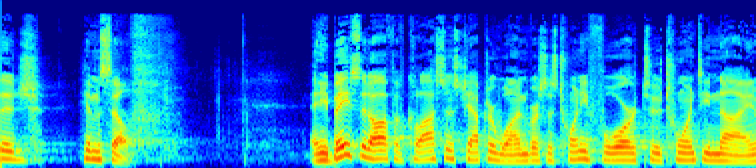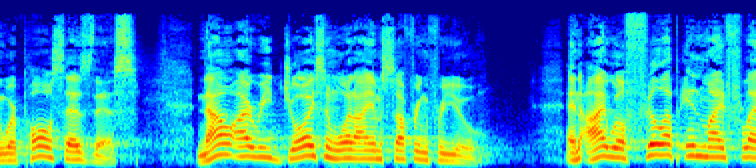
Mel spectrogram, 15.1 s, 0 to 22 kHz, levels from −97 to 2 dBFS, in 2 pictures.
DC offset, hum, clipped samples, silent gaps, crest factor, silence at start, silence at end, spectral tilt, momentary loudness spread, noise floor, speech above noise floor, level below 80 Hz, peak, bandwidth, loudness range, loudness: under 0.1%; none; under 0.1%; none; 18 dB; 0 s; 0 s; -6 dB/octave; 11 LU; -65 dBFS; 45 dB; -68 dBFS; -2 dBFS; 16.5 kHz; 3 LU; -21 LUFS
